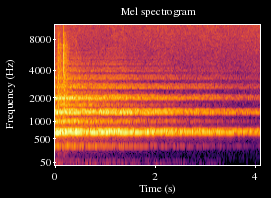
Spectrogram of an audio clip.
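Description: Background music ending: a held chord ringing on after the last beats and fading away steadily to silence.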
